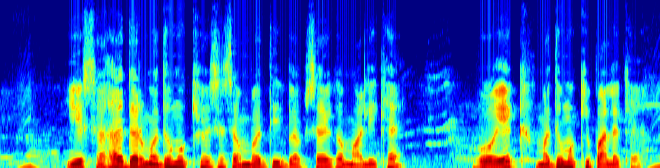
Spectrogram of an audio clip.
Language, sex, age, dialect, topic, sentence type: Hindi, male, 31-35, Awadhi Bundeli, agriculture, statement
